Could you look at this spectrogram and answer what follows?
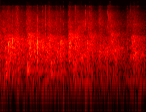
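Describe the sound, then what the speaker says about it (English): A synagogue congregation claps for the board of directors, a brief burst of many hands lasting under two seconds, fairly close and moderately loud. "Let's give a round of applause for all those who have ever served on our board of directors"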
